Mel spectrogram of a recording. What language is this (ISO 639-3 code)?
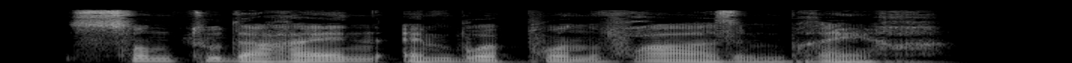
bre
